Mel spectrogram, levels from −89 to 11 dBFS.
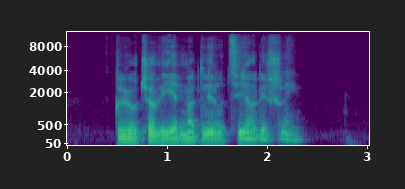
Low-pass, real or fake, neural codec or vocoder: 10.8 kHz; fake; codec, 24 kHz, 1 kbps, SNAC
